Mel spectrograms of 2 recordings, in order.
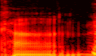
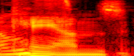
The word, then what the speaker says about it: Cannes: Got the Golden Laurel, like, or the Golden Palme d'Or at like Cannes. Anyway, I always forget that it's pronounced Cannes. – It's not Cannes.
